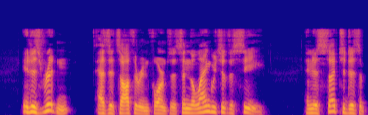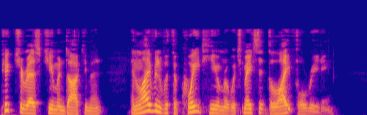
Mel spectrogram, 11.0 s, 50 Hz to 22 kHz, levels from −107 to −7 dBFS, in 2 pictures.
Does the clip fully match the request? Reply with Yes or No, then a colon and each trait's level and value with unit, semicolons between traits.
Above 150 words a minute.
Yes: average, 180 wpm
